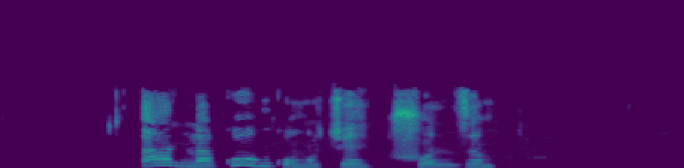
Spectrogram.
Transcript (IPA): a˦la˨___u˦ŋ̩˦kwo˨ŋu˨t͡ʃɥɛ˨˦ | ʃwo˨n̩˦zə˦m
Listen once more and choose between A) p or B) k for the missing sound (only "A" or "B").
B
